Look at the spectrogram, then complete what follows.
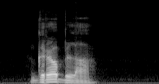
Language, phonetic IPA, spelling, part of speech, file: Polish, [ˈɡrɔbla], grobla, noun, Pl-grobla.ogg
